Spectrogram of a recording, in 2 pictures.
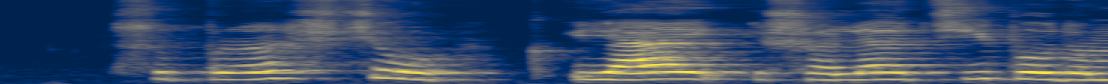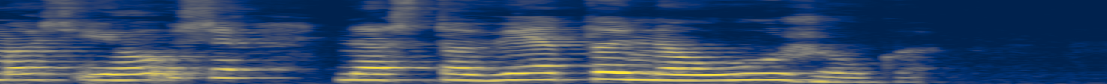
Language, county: Lithuanian, Vilnius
